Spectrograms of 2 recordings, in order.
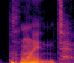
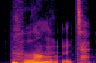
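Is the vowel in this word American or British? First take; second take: American; British. First: The vowel is a short front 'a' sound. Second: The vowel is a long open back 'ah' sound. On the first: "像植物这个字叫plant" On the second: "那英国人就比较常会念成plant"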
